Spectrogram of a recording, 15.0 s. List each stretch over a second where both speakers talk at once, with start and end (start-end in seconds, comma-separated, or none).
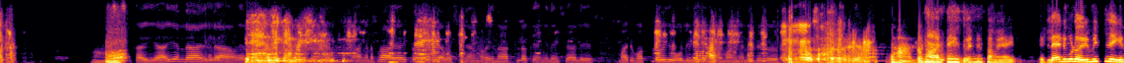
none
